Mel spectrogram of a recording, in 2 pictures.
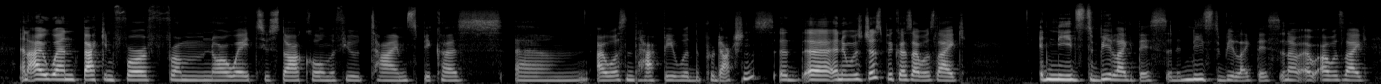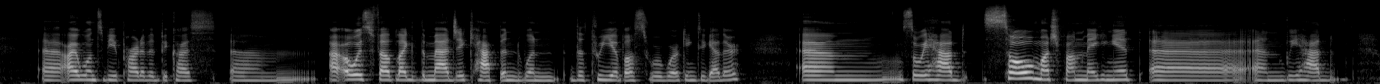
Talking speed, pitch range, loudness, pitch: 190 wpm, 190-215 Hz, -27 LUFS, 200 Hz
